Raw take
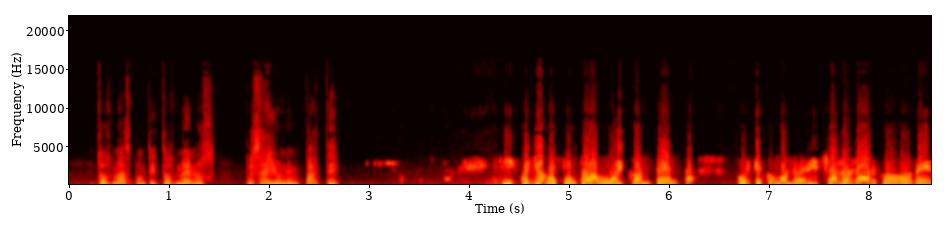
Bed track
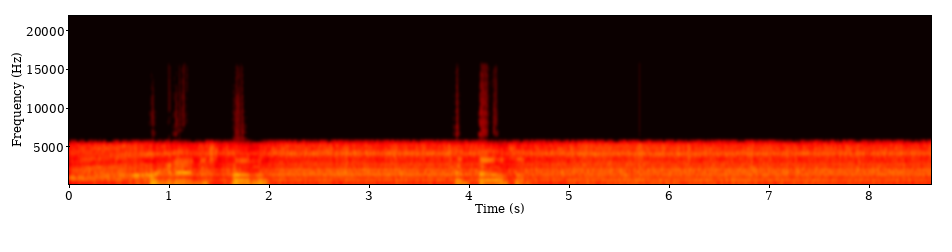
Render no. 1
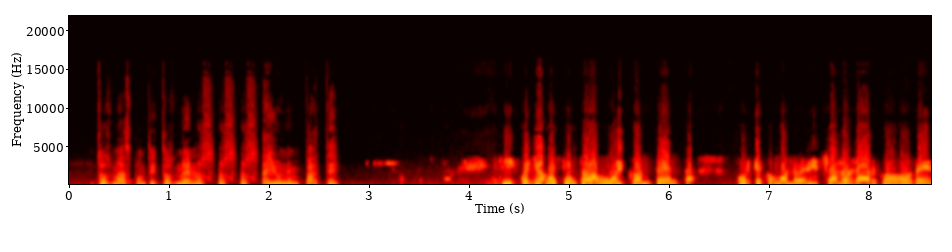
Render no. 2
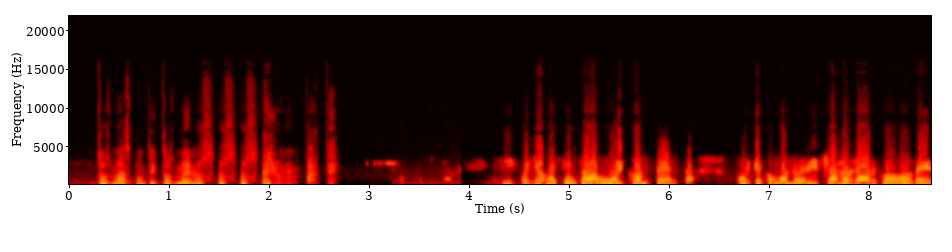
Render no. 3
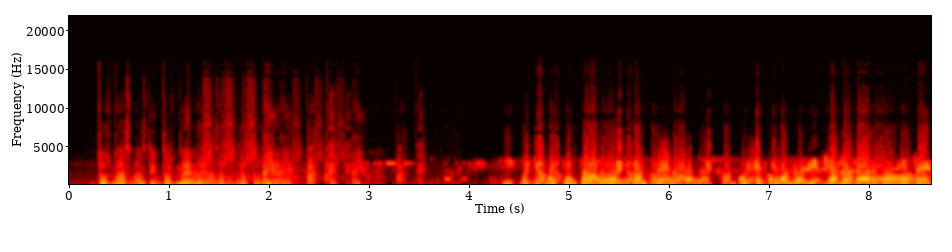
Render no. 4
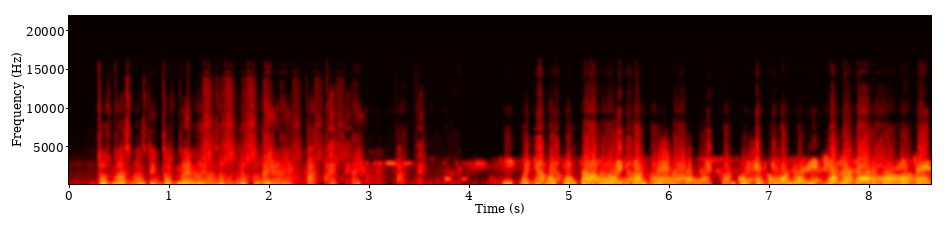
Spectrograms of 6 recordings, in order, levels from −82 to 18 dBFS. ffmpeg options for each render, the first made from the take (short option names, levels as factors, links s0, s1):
-filter_complex "[0:a]asplit=4[s0][s1][s2][s3];[s0]atrim=end=1.502[s4];[s1]atrim=start=1.278:end=1.502[s5];[s2]atrim=start=1.278:end=1.502[s6];[s3]atrim=start=1.938[s7];[s4][s5]acrossfade=d=0.004:c1=hsin:c2=hsin[s8];[s8][s6]acrossfade=d=0.004:c1=hsin:c2=hsin[s9];[s9][s7]acrossfade=d=0.004:c1=hsin:c2=hsin"
-filter_complex "[0:a]asettb=1/sr,asplit=3[s0][s1][s2];[s0]atrim=end=2.014[s3];[s1]atrim=start=2.01:end=3.23,asetpts=PTS-STARTPTS,afade=t=in:d=0.004:c=qsin,afade=t=out:st=1.216:d=0.004:c=qsin,highpass=990[s4];[s2]atrim=start=3.226[s5];[s3][s4]acrossfade=d=0.004:c1=hsin:c2=qsin[s6];[s6][s5]acrossfade=d=0.004:c1=qsin:c2=hsin,asettb=1/sr,asplit=3[s7][s8][s9];[s7]atrim=end=5.774[s10];[s8]atrim=start=5.77:end=6.75,asetpts=PTS-STARTPTS,afade=t=in:d=0.004:c=qsin,afade=t=out:st=0.976:d=0.004:c=qsin,acrossover=split=460 5100:gain=0.0891 1 0.0794[s11][s12][s13];[s11][s12][s13]amix=inputs=3:normalize=0[s14];[s9]atrim=start=6.746[s15];[s10][s14]acrossfade=d=0.004:c1=hsin:c2=qsin[s16];[s16][s15]acrossfade=d=0.004:c1=qsin:c2=hsin,asplit=2[s17][s18];[s17]atrim=end=3.92,asetpts=PTS-STARTPTS,afade=t=out:st=3.916:d=0.004:c=hsin[s19];[s18]atrim=start=3.92,asetpts=PTS-STARTPTS,afade=t=in:d=1.26[s20];[s19][s20]concat=n=2:v=0:a=1"
-filter_complex "[0:a]asplit=2[s0][s1];[s1]adelay=14,volume=0.251[s2];[s0][s2]amix=inputs=2:normalize=0,asplit=2[s3][s4];[s4]aecho=0:1:167|892:0.376|0.398[s5];[s3][s5]amix=inputs=2:normalize=0"
-af "volume=1.26"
